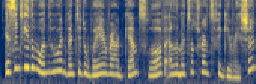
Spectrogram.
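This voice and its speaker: Woman voicing an eager high-pitched studious schoolgirl. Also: fast, no room sound, studio quality. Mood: excited, eager. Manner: excitable, formal, bookish. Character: eager, studious young schoolgirl, breathlessly curious. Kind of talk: audiobook character voice.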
